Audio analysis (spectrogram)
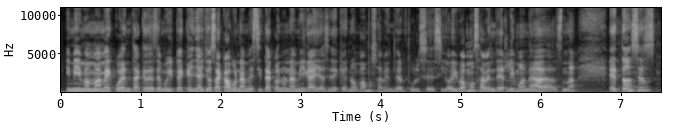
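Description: A woman, a business consultant guest telling stories in a lively, chatty way with frequent tag questions. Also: mid-range voice, fast. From Mexico. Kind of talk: casual interview storytelling.

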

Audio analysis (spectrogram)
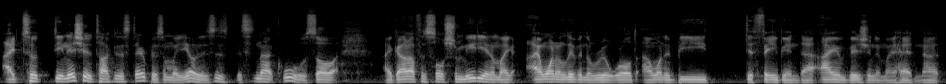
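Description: A man's voice: fairly low pitch, steady tone, fast, warm tone. A young man in a podcast conversation, speaking openly and reflectively about his own struggles. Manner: open, self-reflective, candid. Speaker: podcast guest. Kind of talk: personal reflection in casual chat.

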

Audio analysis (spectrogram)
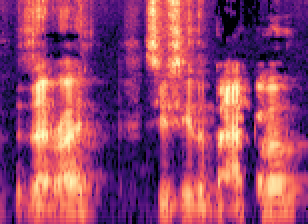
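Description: A man's voice: lowish voice, normal speed, bright, forceful tone. A man guest on a podcast, chatting casually, hesitating and repeating words as he thinks. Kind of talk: casual chat.

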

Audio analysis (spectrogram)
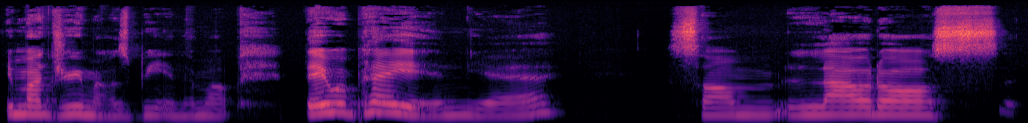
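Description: A young woman chatting casually, giggling and animated, tired from not sleeping. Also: medium pitch, measured pace. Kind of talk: casual chat.

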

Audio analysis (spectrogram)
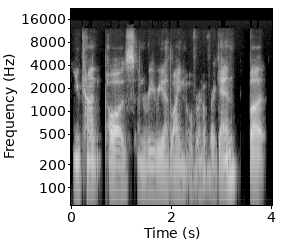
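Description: Low-voiced man, rambling podcast host. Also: fairly even intonation, moderate pace. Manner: rambling, thinking aloud, self-deprecating. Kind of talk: casual literary discussion.

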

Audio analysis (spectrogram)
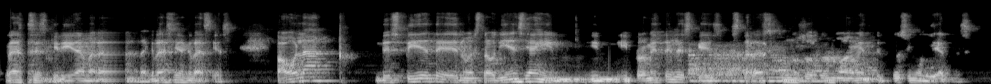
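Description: Male Colombian host, low-pitched, roomy sound, spontaneous and halting delivery. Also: lively intonation. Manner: halting, repeats and rephrases words. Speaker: host of an online radio theatre forum. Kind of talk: spontaneous closing remarks and thanks.

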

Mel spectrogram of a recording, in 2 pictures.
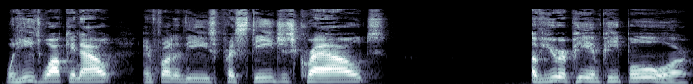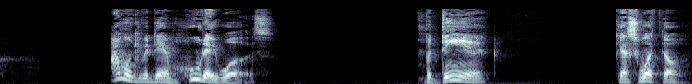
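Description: A man's voice: fairly high pitch, animated, slow, pauses often, slightly rough. Emphatic man in his forties. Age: 40s. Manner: emphatic, opinionated, with occasional swearing. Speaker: podcast host. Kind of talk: solo podcast monologue.

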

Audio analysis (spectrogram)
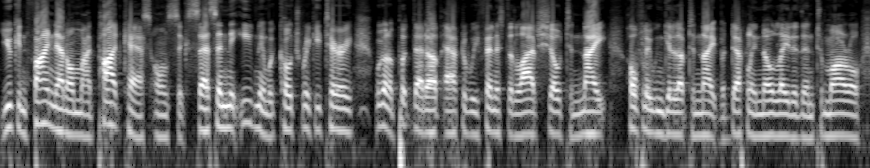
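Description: A man's voice: medium pitch, sharp tone, dry recording. A man hosting live talk radio in a conversational, folksy way with emphatic phrasing. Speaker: radio show host.

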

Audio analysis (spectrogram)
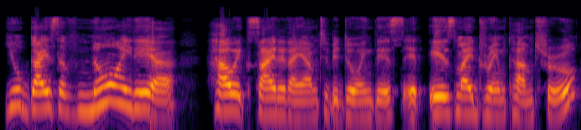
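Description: A woman, hosting a casual solo podcast as a chatty, animated storyteller. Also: medium pitch, a little slow. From Malawi. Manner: chatty, animated storyteller who laughs often. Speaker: podcast host.

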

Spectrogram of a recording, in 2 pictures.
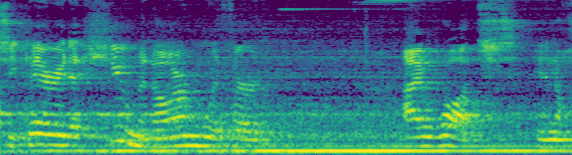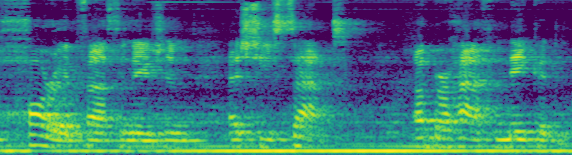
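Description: A woman's voice: lowish voice, natural voice. Echoey Victorian woman reporter played by a woman recounting horrors. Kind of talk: dramatic scripted storytelling. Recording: echoey, distant, music underneath.

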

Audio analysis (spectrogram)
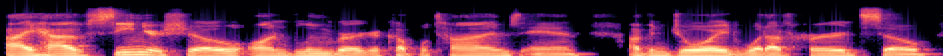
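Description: A young man with an American accent presents a casual podcast show. His pitch is medium and stays fairly even, with little swing. The voice carries a slight hoarseness. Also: measured pace. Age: young adult. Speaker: podcast and college radio host.

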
